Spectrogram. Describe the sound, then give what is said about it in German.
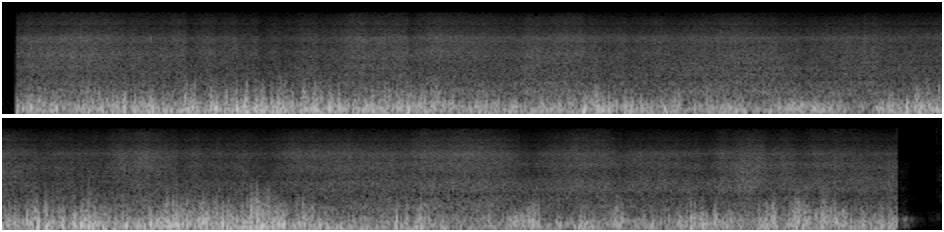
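Strong gusting wind roars into the microphone while heavy waves crash and churn, a constant loud rumble of surf that swells and dips without pause. “So unglaublich, das sieht wirklich so aus wie bei dem, wie man, als ob man beim Ozean wäre, wirklich.”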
